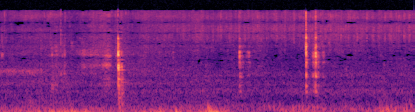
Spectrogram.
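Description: A fork clinks against a plate.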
